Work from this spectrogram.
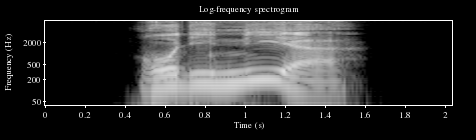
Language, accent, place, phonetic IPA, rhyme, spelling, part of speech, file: German, Germany, Berlin, [ʁodiˈniːɐ̯], -iːɐ̯, rhodinier, verb, De-rhodinier.ogg
- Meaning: 1. singular imperative of rhodinieren 2. first-person singular present of rhodinieren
